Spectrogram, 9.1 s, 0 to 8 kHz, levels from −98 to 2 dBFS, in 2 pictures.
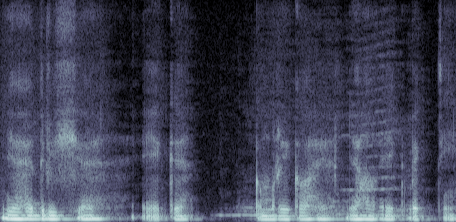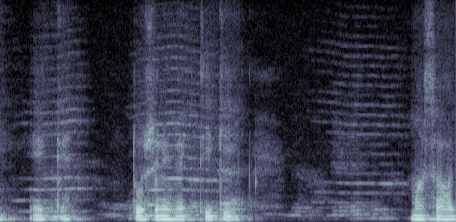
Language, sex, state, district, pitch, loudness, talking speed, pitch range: Hindi, male, Maharashtra, Aurangabad, 125 Hz, -19 LUFS, 100 wpm, 120-140 Hz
